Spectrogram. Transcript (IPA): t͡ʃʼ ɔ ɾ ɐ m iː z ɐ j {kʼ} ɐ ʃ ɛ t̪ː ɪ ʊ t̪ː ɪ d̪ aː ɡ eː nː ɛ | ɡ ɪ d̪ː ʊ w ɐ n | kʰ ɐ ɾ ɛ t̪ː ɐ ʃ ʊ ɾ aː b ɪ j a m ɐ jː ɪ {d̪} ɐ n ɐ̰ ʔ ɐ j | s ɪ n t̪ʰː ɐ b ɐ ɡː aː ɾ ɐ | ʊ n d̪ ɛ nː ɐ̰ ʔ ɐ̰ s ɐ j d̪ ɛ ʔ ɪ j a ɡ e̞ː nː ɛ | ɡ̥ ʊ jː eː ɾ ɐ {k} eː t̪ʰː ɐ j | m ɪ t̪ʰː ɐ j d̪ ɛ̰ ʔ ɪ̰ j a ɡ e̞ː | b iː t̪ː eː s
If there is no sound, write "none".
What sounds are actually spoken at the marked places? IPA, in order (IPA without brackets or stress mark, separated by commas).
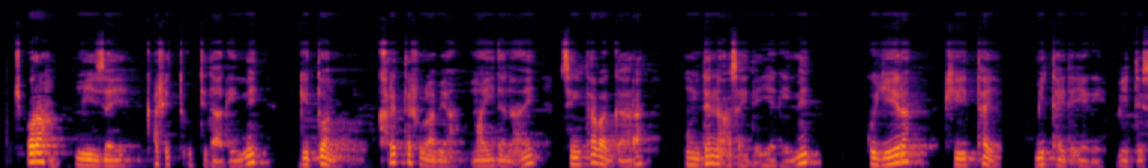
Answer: kʼ, d̪, kʰ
